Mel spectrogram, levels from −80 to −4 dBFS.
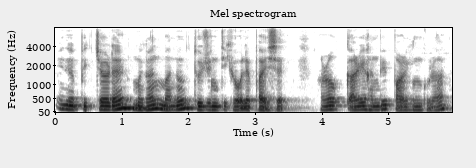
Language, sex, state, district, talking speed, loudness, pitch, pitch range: Nagamese, male, Nagaland, Kohima, 140 wpm, -17 LUFS, 125 Hz, 115-140 Hz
